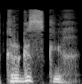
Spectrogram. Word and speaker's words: кыргызский: Я когда-то слышал выступление одного из, по-моему, кыргызских, вот так правильно говорить, кыргызских деятелей, по-моему, политических, я не ошибаюсь, я в интернете находил.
